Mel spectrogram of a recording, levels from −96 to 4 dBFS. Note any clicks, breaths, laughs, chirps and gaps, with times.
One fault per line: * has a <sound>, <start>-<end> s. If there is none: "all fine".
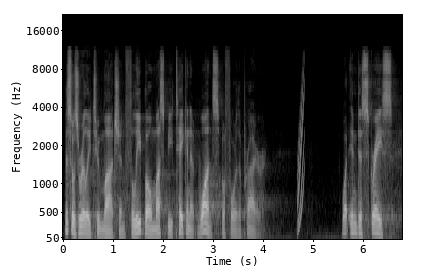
* has a chirp, 4.7-4.9 s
